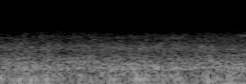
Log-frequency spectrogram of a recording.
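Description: Wind on the microphone: a low, uneven rumble over faint outdoor background noise.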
